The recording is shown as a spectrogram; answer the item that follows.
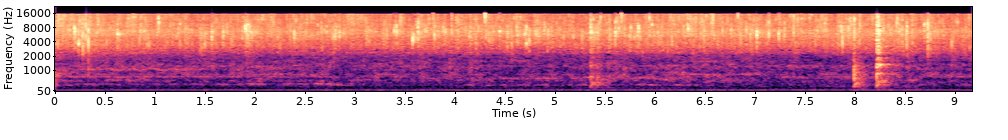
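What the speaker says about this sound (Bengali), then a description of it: "সাবধানে নাড়াচাড়া করব যাতে এটা ভেঙে না যায়।" Potato pakoras frying in hot oil while being gently stirred, a continuous close sizzle and bubbling with a couple of sharp utensil clinks near the end.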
